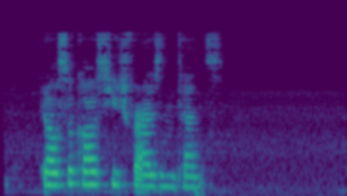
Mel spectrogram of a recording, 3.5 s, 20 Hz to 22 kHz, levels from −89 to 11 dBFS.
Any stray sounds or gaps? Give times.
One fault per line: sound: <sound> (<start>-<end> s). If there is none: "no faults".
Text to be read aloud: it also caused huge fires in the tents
no faults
